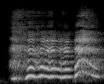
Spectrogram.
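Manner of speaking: high, light acted laugh; short amused giggle; mum's laugh. A narrator's reading. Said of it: "roześmiała się mama". (wysoki, lekki śmiech mamy)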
